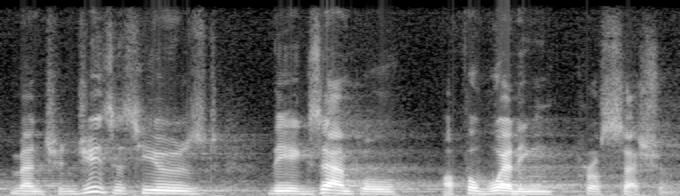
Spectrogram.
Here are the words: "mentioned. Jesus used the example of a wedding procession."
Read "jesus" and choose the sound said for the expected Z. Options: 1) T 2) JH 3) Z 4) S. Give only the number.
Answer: 3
